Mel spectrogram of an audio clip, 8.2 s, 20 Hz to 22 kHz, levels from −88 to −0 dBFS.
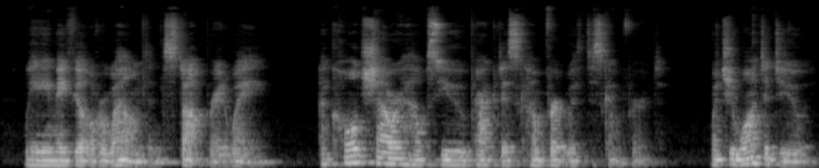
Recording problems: off-mic speech; far
room echo; very slight; dies away in 0.3 s

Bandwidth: 18.5 kHz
